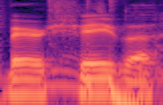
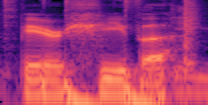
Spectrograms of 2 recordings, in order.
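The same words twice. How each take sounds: First: The ending does not sound like Shiva. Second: The ending sounds like the name Shiva. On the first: The speaker calls it right. "it's pronounced Beersheba" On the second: The speaker calls it wrong. "not Beersheba. Beersheba is, you know, some kind of Indian god of beer"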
